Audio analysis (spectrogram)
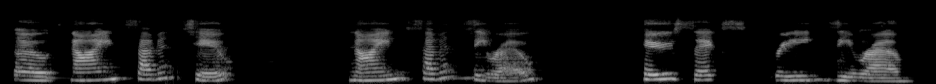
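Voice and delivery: slow, deliberate, carefully paced reading. Reading out a number again after being told to say it slower. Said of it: "I needed to say the number slower".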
